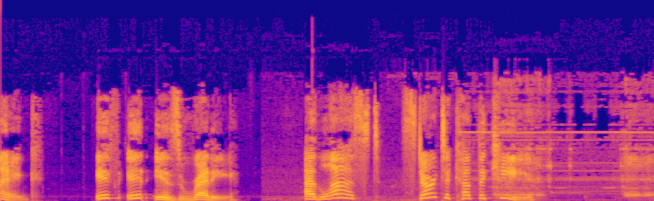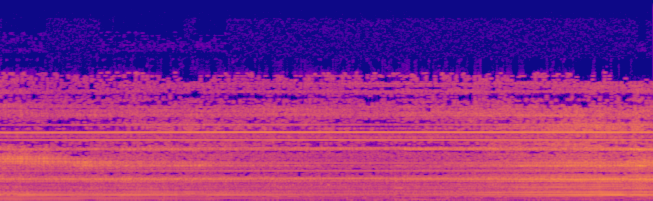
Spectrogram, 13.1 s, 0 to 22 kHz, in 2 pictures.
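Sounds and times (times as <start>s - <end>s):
key cutting machine humming: 4.7s - 13.0s.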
